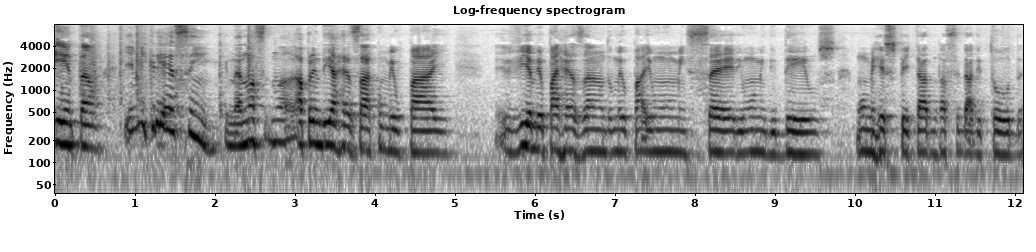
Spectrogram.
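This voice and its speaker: With a strong northeastern Brazilian accent, a man speaks fairly slowly in a fairly high voice with ordinary pitch variation. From Alagoas, Brazilian Northeast. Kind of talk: interview conversation. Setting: host's home.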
